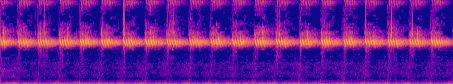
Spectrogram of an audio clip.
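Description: A cricket gives loud, clear, high-pitched chirps, repeated steadily a little over twice per second.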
